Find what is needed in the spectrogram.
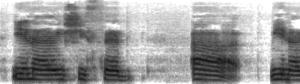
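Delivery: usual speaking voice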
